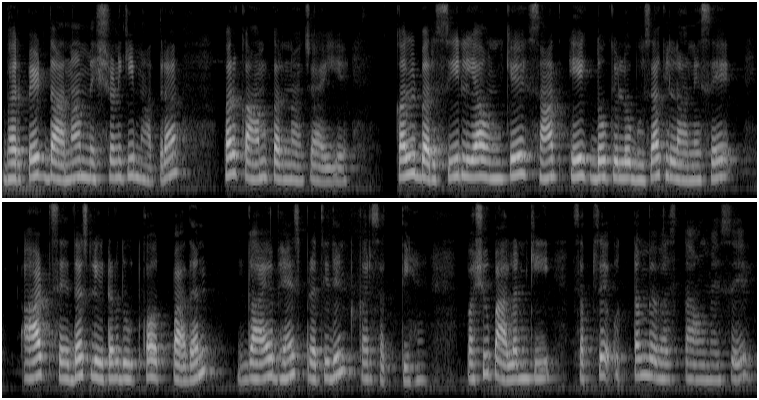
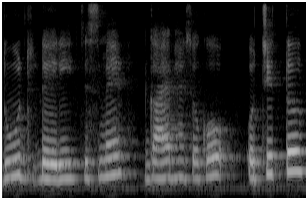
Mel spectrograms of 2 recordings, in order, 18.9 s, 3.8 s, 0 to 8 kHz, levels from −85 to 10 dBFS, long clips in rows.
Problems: constant background noise, background conversations at intervals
